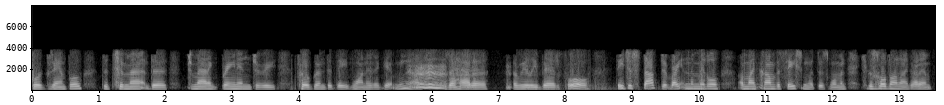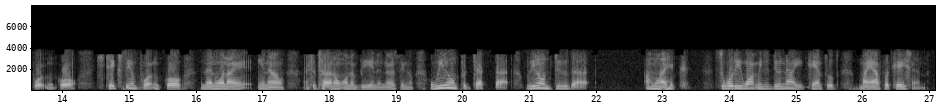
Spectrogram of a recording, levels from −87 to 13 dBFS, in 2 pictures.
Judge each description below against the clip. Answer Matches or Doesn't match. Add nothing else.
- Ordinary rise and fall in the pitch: Matches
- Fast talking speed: Matches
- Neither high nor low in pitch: Matches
